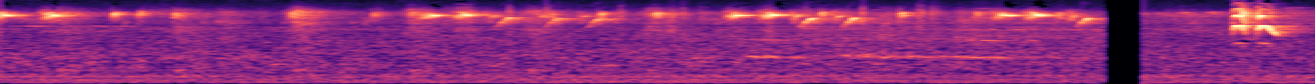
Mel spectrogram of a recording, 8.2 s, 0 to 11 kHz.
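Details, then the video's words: Near its nest in Greater Noida, February 2017, a perched female Shikra gives sharp rising high-pitched notes in clusters. Continuous hiss underlies them, and a brief break is followed by a louder burst at the end. "Shikra - Accipiter badius (with call)"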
